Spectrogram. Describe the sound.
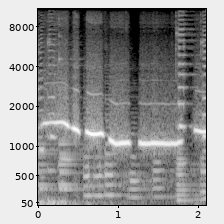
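Whistling by a person, a short melodic run of several sustained notes broken by brief gaps, fairly loud and clear with no talking.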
